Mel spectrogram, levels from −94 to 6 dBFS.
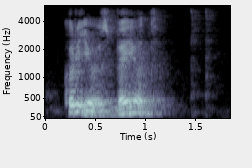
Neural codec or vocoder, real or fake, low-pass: none; real; 5.4 kHz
